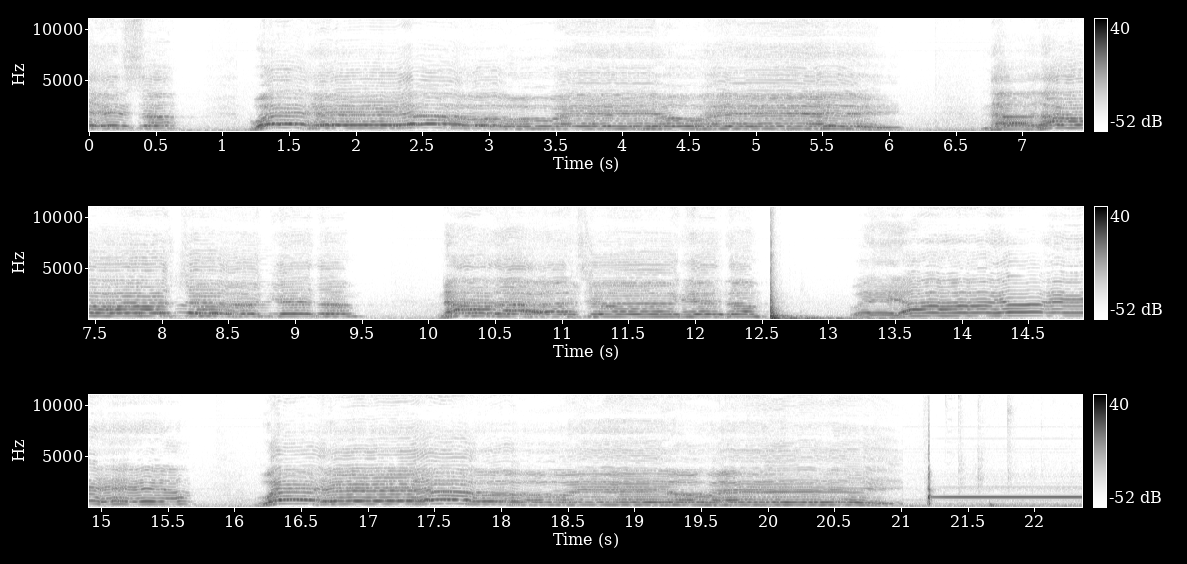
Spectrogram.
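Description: A man's voice chanting or singing in long, slow phrases with held, wavering notes and short pauses between them. Near the end a steady high beep starts: an alert tone leading into a fire dispatch call.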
